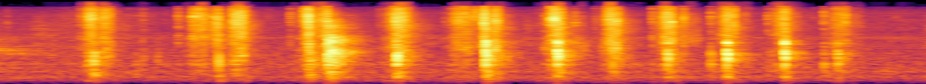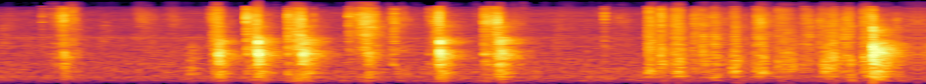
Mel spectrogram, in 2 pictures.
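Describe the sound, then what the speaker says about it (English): Vegetables being chopped on a board for a Caldo de Res beef soup, crisp knife strikes in quick bursts with short pauses, close and clear with no talking. "as long as it takes for me to chop up these vegetables"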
